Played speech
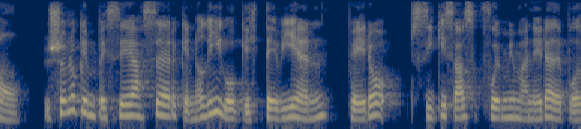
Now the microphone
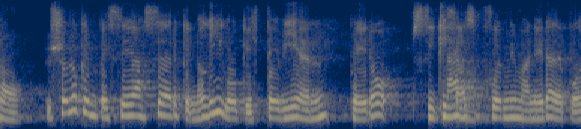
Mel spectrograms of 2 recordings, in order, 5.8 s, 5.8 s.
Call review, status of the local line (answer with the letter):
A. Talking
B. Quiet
A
